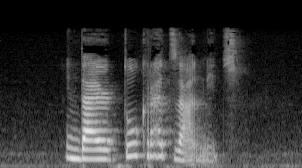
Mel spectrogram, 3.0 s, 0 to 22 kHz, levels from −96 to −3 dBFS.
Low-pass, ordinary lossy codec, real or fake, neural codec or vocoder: 10.8 kHz; none; fake; codec, 24 kHz, 0.9 kbps, WavTokenizer, medium speech release version 1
